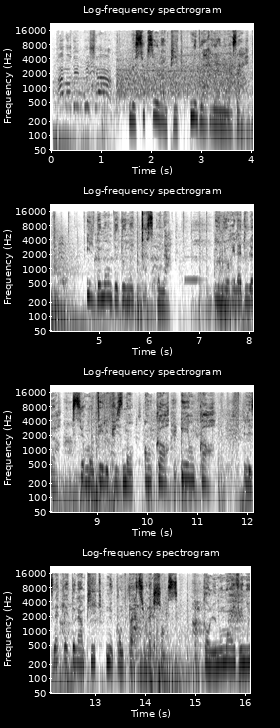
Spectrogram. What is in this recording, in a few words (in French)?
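Pub TV, Voix Off Femme; Jeux Olympiques 2024 Bridgestone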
